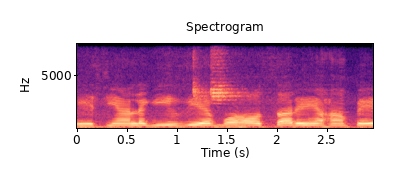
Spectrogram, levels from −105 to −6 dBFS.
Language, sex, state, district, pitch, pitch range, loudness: Hindi, male, Haryana, Rohtak, 155 Hz, 150-155 Hz, -13 LUFS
